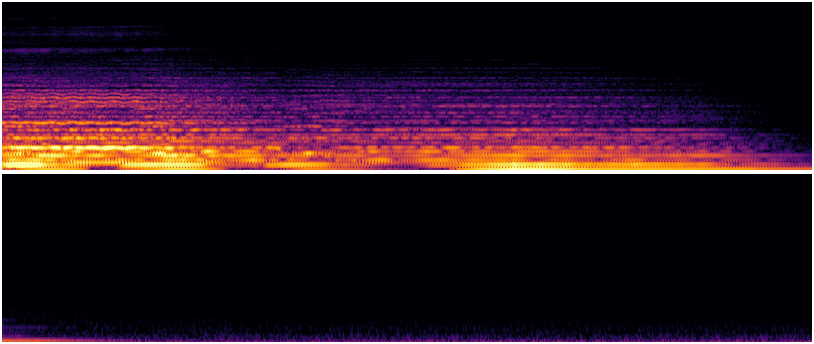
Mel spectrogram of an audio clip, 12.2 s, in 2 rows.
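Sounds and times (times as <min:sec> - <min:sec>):
person singing: 0:00.0 - 0:02.9
piano: 0:00.0 - 0:05.0.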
